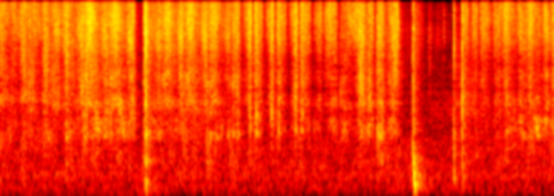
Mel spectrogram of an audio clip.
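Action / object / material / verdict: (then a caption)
scrape / leather dress shoe / leather / none. Fingertips rub polish along the leather upper near the sole edge of a burgundy calf leather cap-toe oxford with a rubber studded sole, held upside down in one hand. A steady, soft, bright rubbing hiss runs throughout, broken by two sharper, low knocks.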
